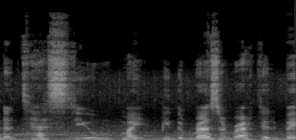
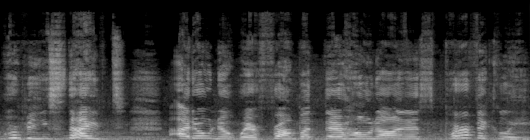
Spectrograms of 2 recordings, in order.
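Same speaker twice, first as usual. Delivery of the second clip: louder, urgent orders; urgent shouting; 4 semitones higher, 8 dB louder than usual. Acted. Kiri urging Kraus into the mansion, urgent shout. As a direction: bark the escape plan fast.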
